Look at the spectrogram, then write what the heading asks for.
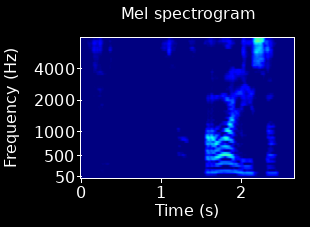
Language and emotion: Russian, neutral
